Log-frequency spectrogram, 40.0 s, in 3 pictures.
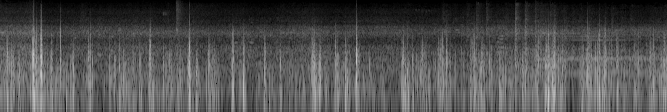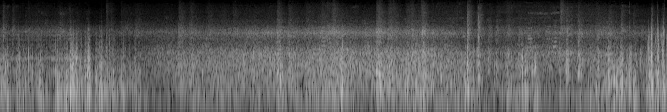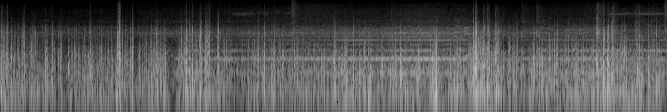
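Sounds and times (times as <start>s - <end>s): train rumbling over steel bridge: 0.0s - 40.0s.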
